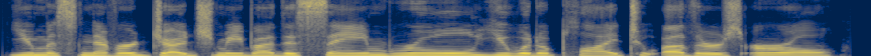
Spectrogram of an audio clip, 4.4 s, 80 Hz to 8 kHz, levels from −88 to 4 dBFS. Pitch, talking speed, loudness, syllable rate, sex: 215 Hz, 205 wpm, -14 LUFS, 4.9 syllables/s, female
